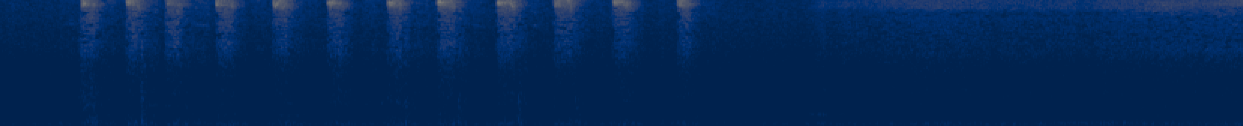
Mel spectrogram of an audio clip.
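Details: About a dozen rhythmic hand-bulb squeezes inflating a manual sphygmomanometer cuff, then a soft hiss of slow release, during a blood pressure check on a pregnant woman in a nursing-student prenatal physical exam practical.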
